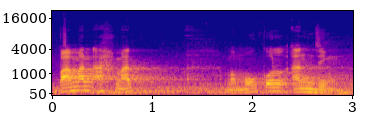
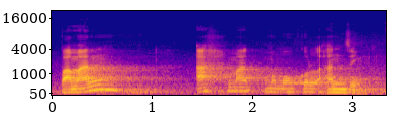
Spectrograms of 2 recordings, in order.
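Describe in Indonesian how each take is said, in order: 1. Diucapkan tanpa jeda di dalamnya. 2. Diucapkan dengan jeda di dalamnya. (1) "berarti pamannya Ahmad memukul anjing" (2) "ketika dipisah di sini"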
